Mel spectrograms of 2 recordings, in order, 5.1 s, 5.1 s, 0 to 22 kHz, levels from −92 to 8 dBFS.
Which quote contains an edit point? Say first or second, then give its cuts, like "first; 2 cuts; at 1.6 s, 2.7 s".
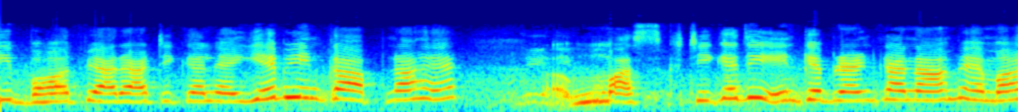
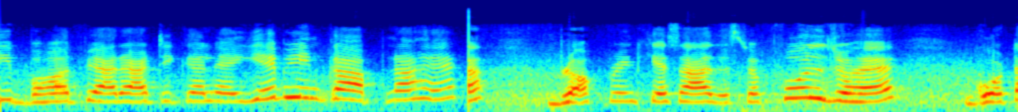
second; 1 cut; at 2.3 s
